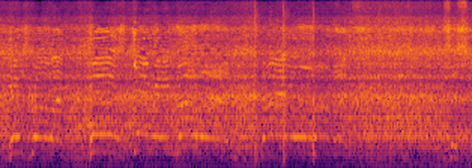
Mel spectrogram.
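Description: Australian rules football broadcast audio playing: raised, drawn-out voices over stadium crowd noise, with three sharp knocks in quick succession midway.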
